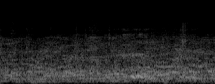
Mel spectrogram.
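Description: Low, indistinct chatter of many people talking in a hall, with no single voice standing out.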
